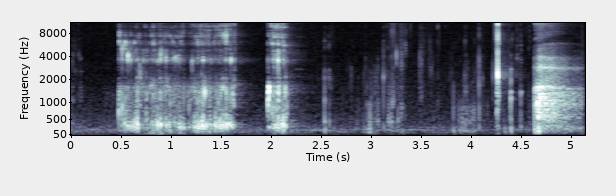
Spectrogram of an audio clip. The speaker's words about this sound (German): So, ich hätte jetzt nicht schlürfen müssen, er ist schon kalt, aber ich wollte, damit ihr auditiv ein bisschen etwas zum Miterleben habt. Ein wenig ASMR.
